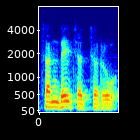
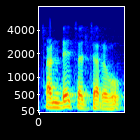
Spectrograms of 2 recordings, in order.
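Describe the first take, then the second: Both takes have the same delivery.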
